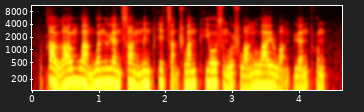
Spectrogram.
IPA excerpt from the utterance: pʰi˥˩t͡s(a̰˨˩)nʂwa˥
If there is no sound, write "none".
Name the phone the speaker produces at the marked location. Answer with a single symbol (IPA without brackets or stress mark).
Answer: a̰˨˩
